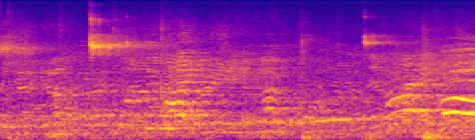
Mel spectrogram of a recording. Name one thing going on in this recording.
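Young men call out to each other across the court.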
